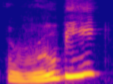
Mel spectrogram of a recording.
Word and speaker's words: RWBY: you really feel oh it's he said it's pronounced Ru Ruby Ruby R WB y oh kind of like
